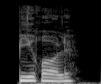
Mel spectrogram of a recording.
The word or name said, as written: birolle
